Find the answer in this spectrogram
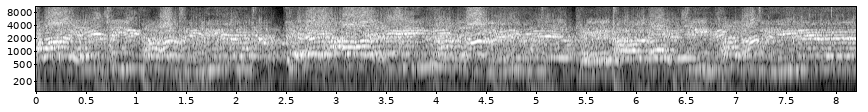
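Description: Children's choir singing a song over instrumental accompaniment with a steady bass line.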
